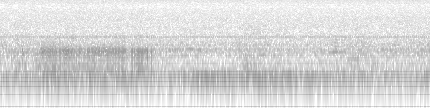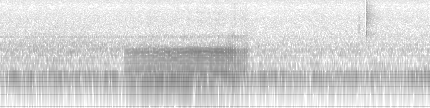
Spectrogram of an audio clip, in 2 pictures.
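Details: Nouchka, a small Shih Tzu, asleep and snoring: two rasping, harmonic snore bouts, the first around the second second and the second longer and louder near the eighth, with soft breathing between and a brief click near the end.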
